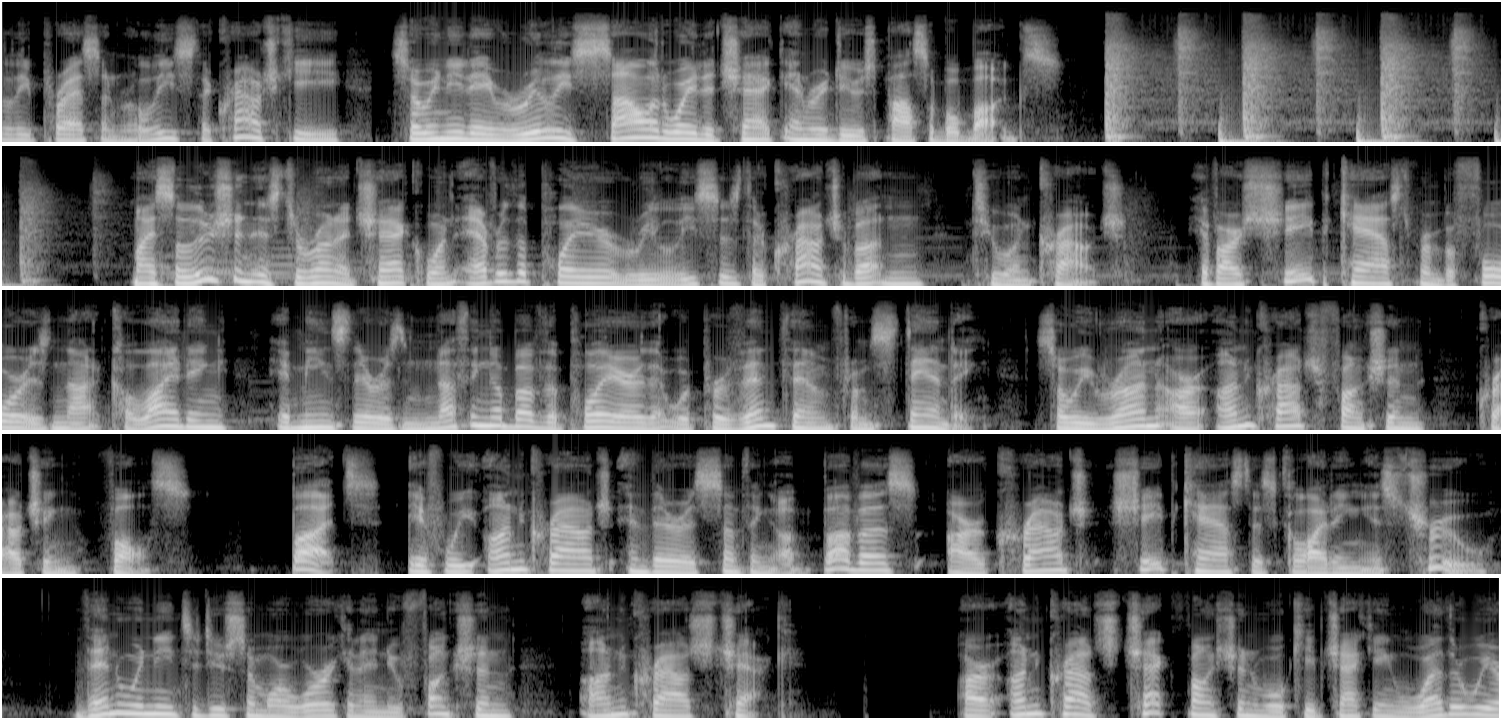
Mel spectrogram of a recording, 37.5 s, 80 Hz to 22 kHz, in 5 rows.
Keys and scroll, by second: 1.2 Escape, 26.0 ctrl+c, 27.3 Return, 27.7 BackSpace, 28.3 ctrl+v, 35.9 ctrl+c, 37.1 Return, 37.2 BackSpace, 37.3 ctrl+v.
